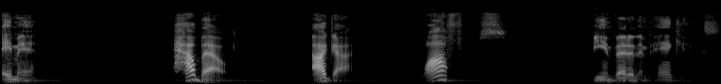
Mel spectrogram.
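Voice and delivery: slow drawn-out way of talking. Doing an impression of a friend with a speaking rhythm: imitating Money Back Sean. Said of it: "a pretty good impression of him".

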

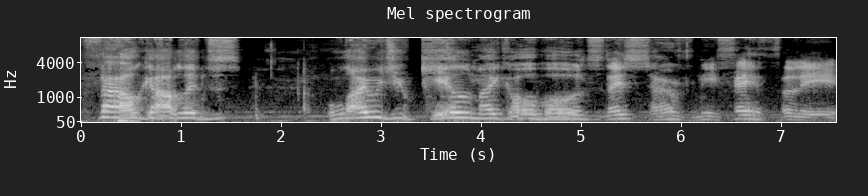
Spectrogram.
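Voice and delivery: guttural growling while eating, mouth full. Game master voicing a dragon busy swallowing its meal, guttural growling while eating.

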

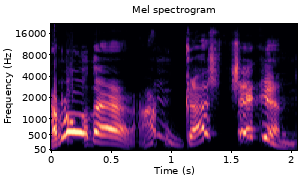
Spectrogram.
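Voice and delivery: very high-pitched, long drawn-out delivery. Retelling a skit in which a performer dressed as an old timey prospector: Old Timey Prospector voice. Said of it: "dressed up as an old timey prospector".

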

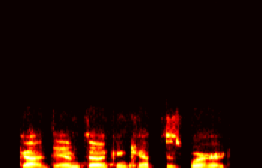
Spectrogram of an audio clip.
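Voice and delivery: muttered quietly under the breath. Retelling a remark the speaker muttered to themself, under the breath. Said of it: "I just like under my breath".

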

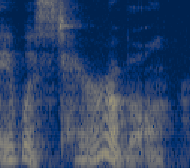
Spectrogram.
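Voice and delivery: put-on muttering under breath. Recapping a cooking show, quoting a judge's aside to the other judges: imitating muttering under breath. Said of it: "kind of under his breath says".

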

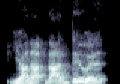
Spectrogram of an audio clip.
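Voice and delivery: put-on slow, unfazed, matter-of-fact deadpan. Retelling a group answering a soul's proposal, imitating a deadpan reply. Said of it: "look at this soul like deadpan".

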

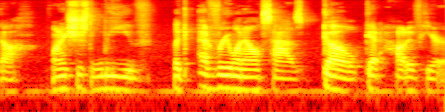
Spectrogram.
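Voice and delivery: ordinary talk

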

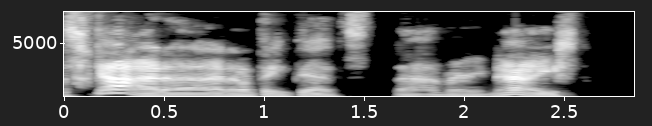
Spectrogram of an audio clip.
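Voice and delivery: hesitant, halting voice with many uhs. Telling a story about a friend, doing a John impression. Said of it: "I'll do a little John impression".

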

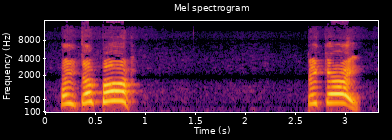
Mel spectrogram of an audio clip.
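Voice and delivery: high, loud hollering yell. Calling out for a character in a game who might be nearby: yelling. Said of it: "I'm just yelling".

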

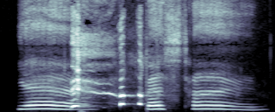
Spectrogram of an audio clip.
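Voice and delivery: put-on tipsy, slurring, stretched-out voice. Retelling how a drunk partner answered: imitating drunk voice. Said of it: "that's exactly what you sound like".

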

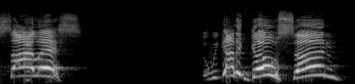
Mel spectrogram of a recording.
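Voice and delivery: long, very high, slow, drawn-out hollering scream. Father retells calling his son silas to leave the house: retelling screaming at his son. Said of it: "I'm just screaming".

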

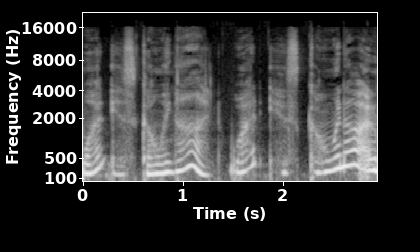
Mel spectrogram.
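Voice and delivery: quiet, baffled, confused murmur under the breath. Retelling what she kept saying as each person took a turn, imitating quiet confused muttering. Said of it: "she's saying it so quietly because she's so confused".

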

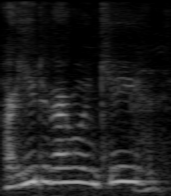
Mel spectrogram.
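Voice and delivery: very high, loud, thrilled, starstruck excitement. Retelling greeting band members getting out of a van; acting out excitement. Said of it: "I got all excited".

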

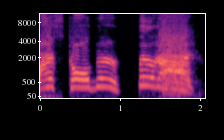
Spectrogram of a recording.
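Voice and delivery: shrill, very high, loud vendor's yell. Recalling ballgame beer vendors, a speaker mimics their call, yelling like a beer vendor. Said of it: "walking around yelling beer".

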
